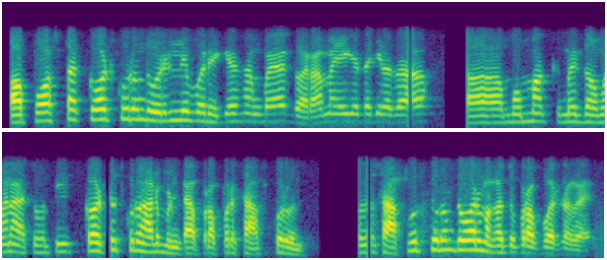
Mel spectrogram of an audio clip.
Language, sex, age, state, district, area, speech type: Goan Konkani, male, 18-30, Goa, Bardez, urban, conversation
